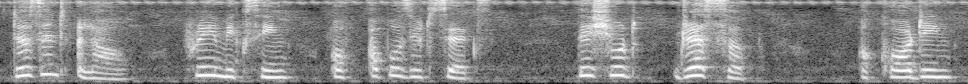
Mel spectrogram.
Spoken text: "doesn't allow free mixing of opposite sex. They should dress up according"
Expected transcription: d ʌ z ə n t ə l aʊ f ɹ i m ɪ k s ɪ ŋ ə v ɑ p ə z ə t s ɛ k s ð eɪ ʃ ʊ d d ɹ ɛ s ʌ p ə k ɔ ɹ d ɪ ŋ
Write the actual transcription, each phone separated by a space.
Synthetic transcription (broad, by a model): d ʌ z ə n t ə l aʊ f ɹ i m ɪ k s ɪ ŋ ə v ɑ p ə z ə t s ɛ k s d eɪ ʃ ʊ d d ɹ ɛ s ʌ p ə k ɔ ɹ d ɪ ŋ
